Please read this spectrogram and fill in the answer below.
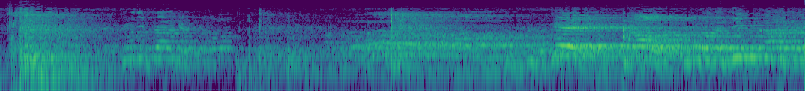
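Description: Thuds and knocks of a sword-sparring bout on a wooden hall floor: stamping footwork, with a sharp knock at the very start and further knocks at about two and a half and four seconds in. Voices call out over it.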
